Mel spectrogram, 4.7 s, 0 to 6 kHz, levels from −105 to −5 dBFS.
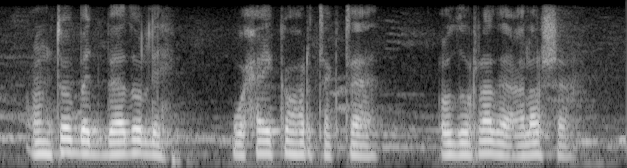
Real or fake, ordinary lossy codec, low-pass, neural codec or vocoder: real; none; 5.4 kHz; none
